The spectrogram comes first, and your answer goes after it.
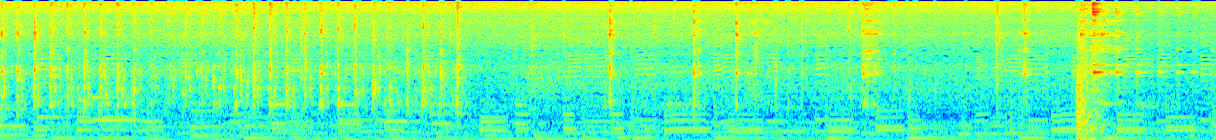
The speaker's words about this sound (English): So I'm going to use my fork, whisk these eggs up real quick.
